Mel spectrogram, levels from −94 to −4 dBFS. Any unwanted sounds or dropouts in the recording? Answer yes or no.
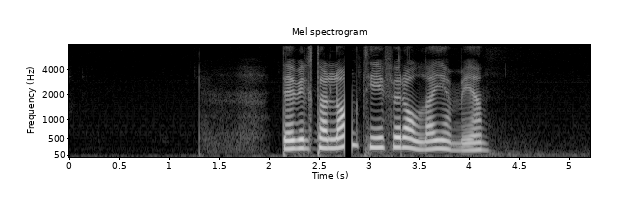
yes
